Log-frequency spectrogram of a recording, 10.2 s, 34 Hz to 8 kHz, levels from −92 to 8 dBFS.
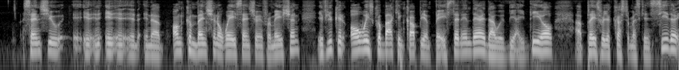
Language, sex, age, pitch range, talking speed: English, male, 30-49, 120-150 Hz, 220 wpm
